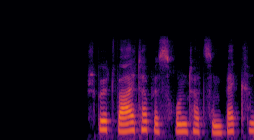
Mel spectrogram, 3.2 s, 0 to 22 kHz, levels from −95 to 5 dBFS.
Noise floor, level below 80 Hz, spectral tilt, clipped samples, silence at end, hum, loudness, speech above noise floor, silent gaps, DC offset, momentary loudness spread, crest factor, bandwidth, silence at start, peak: under -90 dBFS; -74 dBFS; -6.5 dB/octave; under 0.1%; 0 s; none; -33 LUFS; over 58 dB; none; under 0.1%; 9 LU; 20 dB; 8.2 kHz; 1.1 s; -14 dBFS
